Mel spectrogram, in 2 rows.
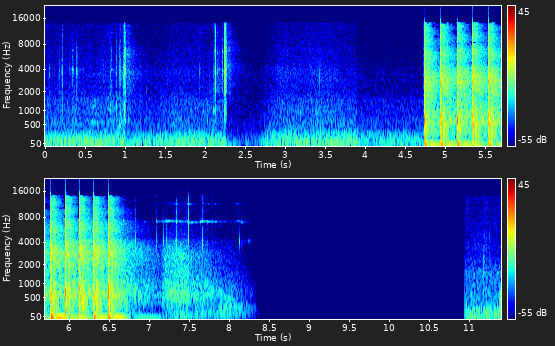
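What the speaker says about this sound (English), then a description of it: "we're doing a simple function test demo with the 45 ACP RIP round from G2 Research through the SIG P227" SIG P227 pistol firing G2 Research .45 ACP RIP rounds: a rapid string of about ten loud, sharp shots in quick succession, with a few isolated clicks and handling noises before and brief metallic rattles after, then silence.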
